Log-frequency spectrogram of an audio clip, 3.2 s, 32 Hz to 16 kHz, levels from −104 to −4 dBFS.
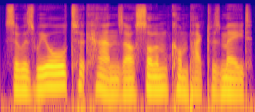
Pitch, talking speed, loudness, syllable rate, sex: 110 Hz, 205 wpm, -15 LUFS, 4.2 syllables/s, male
